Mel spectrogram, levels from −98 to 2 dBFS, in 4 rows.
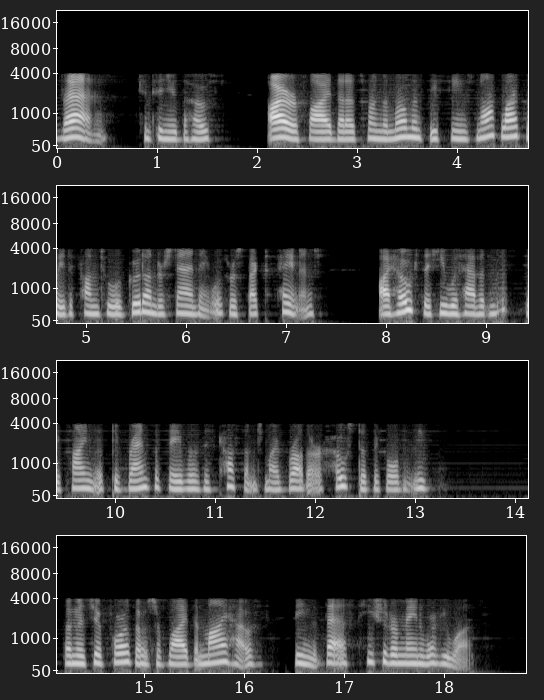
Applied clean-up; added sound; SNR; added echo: neural separator model SepFormer WHAMR!.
